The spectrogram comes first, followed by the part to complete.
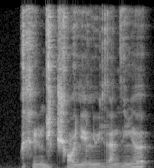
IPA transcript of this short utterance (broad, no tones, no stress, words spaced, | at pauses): xʲɔ̃ŋɡit͡ʃʰɔlʲa lyranzĩə̯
